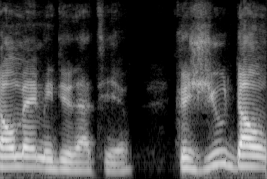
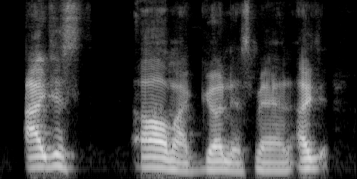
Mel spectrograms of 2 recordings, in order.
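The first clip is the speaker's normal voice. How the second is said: normal talking voice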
